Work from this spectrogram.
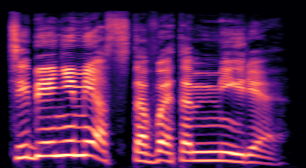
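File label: Hero Critical Hit Russian, Женщина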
